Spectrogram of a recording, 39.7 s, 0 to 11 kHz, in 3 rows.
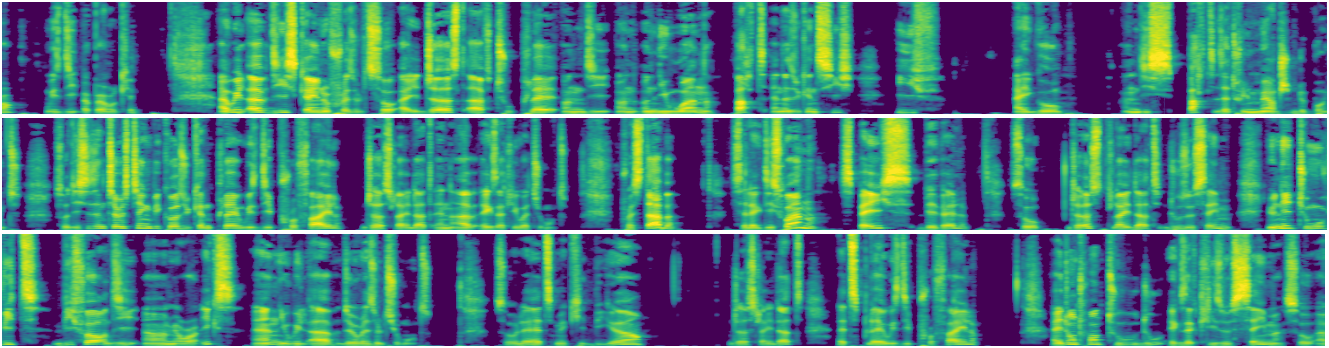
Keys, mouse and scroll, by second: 9.6 middle click, 13.6-20.4 middle drag, 20.4 click, 20.9-39.7 middle drag.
